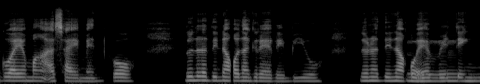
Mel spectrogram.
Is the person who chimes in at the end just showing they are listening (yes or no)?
no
